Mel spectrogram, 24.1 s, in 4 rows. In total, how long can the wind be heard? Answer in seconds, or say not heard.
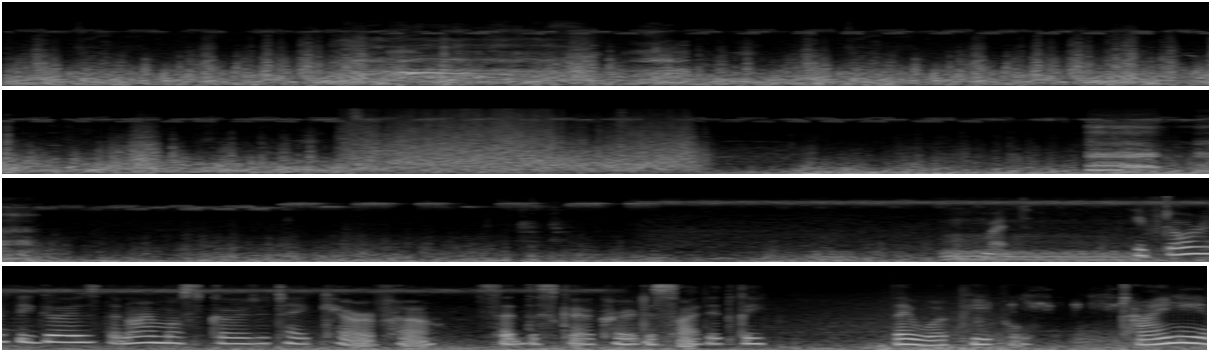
24 s.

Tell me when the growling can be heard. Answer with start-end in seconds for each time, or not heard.
1.6-3.5, 11.4-12.2, 16.1-17.9.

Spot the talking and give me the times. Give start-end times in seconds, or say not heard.
16.9-24.0.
